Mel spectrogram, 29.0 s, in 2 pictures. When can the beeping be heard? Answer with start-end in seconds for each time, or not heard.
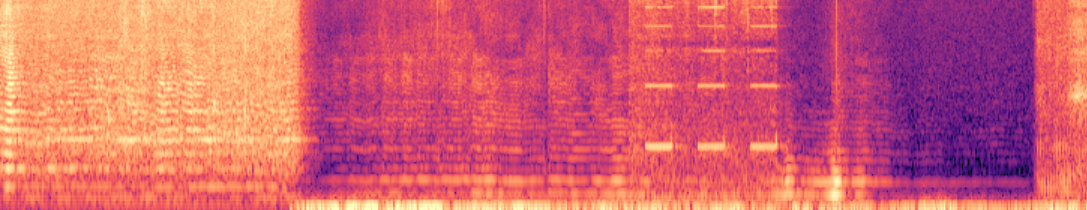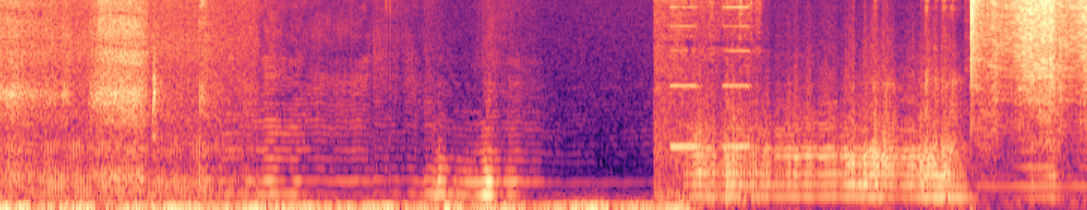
8.3-10.4, 23.1-24.6.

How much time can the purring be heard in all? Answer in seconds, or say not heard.
4 s.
